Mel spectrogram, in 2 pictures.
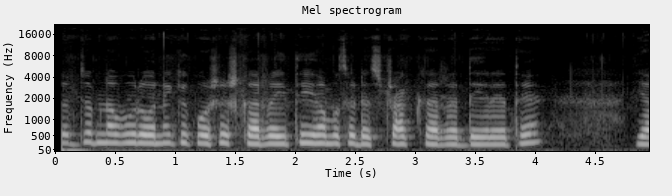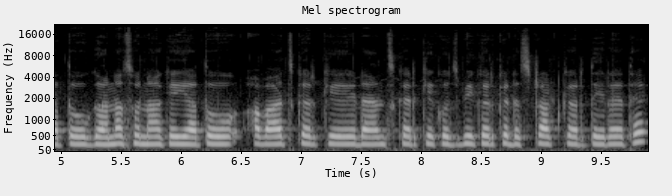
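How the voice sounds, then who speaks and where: A young woman narrating a family vlog as a new mother, coaxing her baby with soft baby talk. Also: on the high side, flat delivery, normal speed, highs cut off.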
